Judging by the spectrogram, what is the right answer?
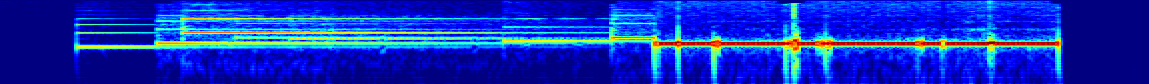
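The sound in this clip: Telephone line tones while a call is transferred: loud, steady electronic tones that shift pitch in a few steps, then settle into one tone chopped by a rapid series of clicks, ending abruptly, with no voices.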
